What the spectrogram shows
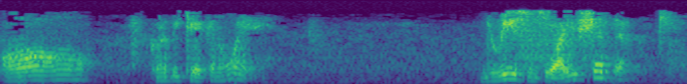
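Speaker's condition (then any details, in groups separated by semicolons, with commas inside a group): No condition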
